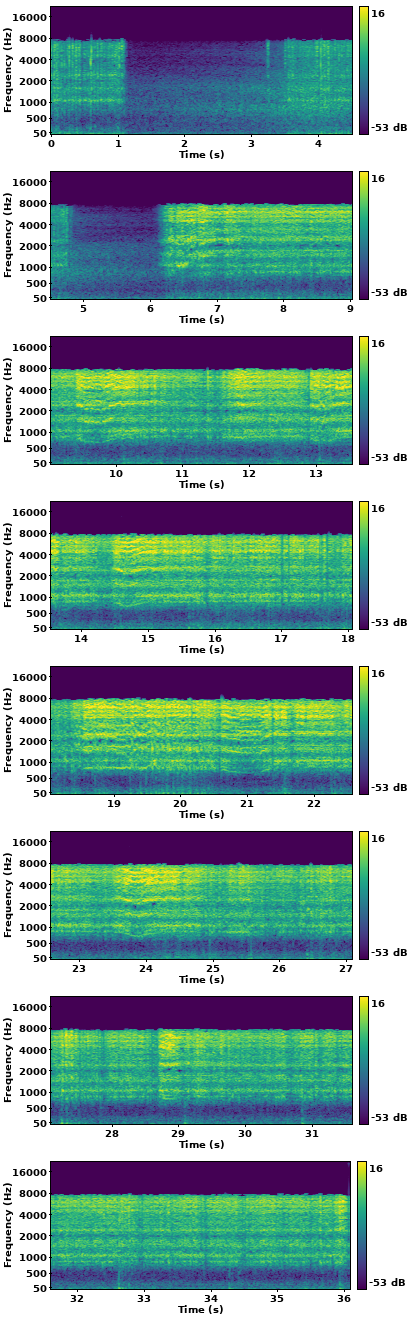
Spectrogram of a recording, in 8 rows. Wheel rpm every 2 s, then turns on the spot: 30, 0, 20, 120, 230, 230, 230, 230, 230, 220, 220, 230, 230, 230, 230, 230, 230, 230.
0-2 4-6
